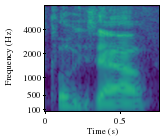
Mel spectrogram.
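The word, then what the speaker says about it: Chloé Zhao: african americans so um i apologize for getting your name wrong her name is chloe zao she's a brilliant director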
